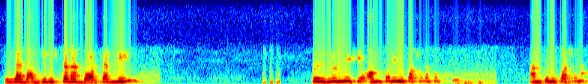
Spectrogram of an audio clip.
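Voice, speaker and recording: A spiritual teacher delivers a devotional talk in a high voice at normal speed, leaving long pauses between thoughts. Heard through a phone conference call, her voice is thin, tinny and narrowband, and she reflects aloud while returning again and again to her central phrases.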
